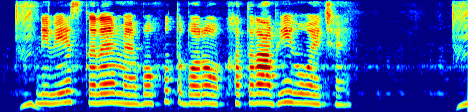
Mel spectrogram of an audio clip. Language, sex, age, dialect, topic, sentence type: Maithili, female, 25-30, Angika, banking, statement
